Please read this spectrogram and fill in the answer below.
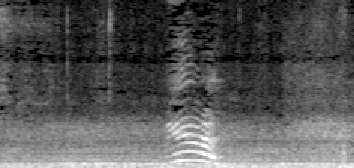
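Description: A kitten gives one short mew about a second in, rising then falling in pitch, over a steady low background hum.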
